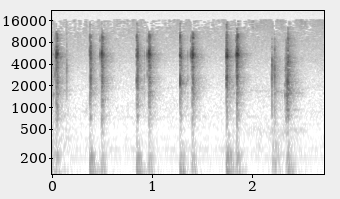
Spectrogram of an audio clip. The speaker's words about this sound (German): wir müssen diesen ganzen Bereich von rechts her verkleinern und das tun wir mit der Tastenkombination Ctrl Shift Pfeil links. Ich drücke einfach mal fünfmal diese Kombination. Ctrl Shift und drücke jetzt fünfmal die F links, die Pfeil links Taste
